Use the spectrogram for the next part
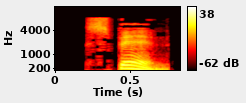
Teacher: a third sound that is neither voiced nor aspirated, which occurs in English only as an allophone of p, for example after an s, as in the sound of the p in spin.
